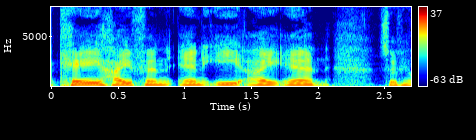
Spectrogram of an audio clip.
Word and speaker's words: K-Nein: And it's not spelled like you think it might be. So it's K-Nein.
